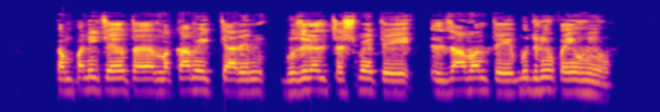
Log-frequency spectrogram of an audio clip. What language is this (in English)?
Sindhi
